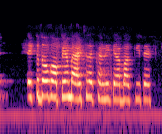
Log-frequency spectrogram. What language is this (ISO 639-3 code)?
pan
